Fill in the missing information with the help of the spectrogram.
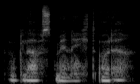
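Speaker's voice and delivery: very soft, near-voiceless question; whisper. A narrator's reading. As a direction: whisper it, hurt and hushed. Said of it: "flüsterte er". (leise geflüstert)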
